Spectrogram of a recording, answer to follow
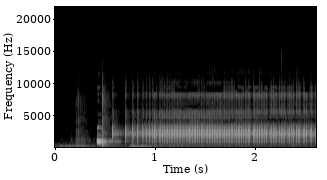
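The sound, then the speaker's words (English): A phone's electronic alert: a quick blip, then a steady, buzzy ringing tone that holds at an even, fairly loud level until the end. No one speaks. “Ooh, you got something on your phone.”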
